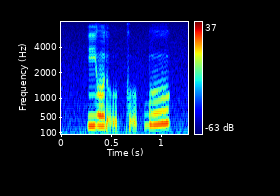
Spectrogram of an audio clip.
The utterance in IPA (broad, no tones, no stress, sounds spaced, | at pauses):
j o ɾ ṵ k ṵ ɓ u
